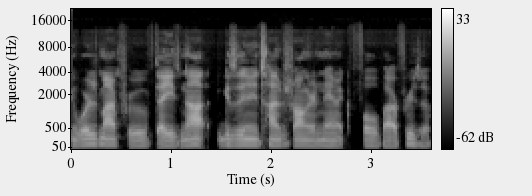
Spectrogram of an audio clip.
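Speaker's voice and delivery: usual speaking voice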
